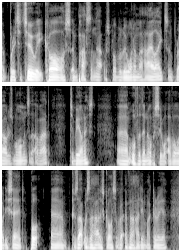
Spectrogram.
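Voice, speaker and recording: Very clean with a silent background, this recording has a man speaking at a very fast pace. His fairly low pitch carries a dark, mellow tone and monotone, flat intonation. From northern England, Maryport, Cumbria. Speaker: firearms instructor. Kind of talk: casual interview. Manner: hesitant, many fillers and restarts.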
